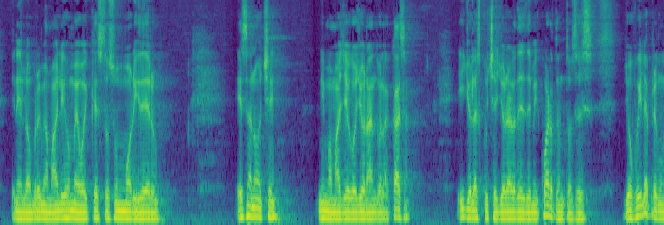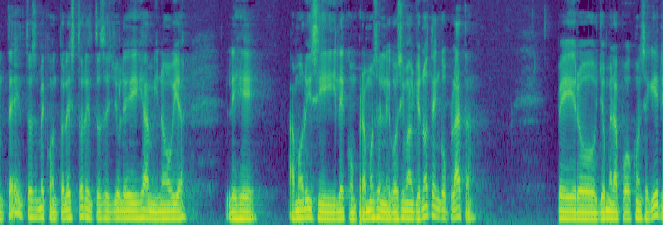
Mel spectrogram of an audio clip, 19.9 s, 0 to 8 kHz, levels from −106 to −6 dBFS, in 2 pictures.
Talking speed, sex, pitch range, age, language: 210 wpm, male, 90-105 Hz, 30-49, Spanish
